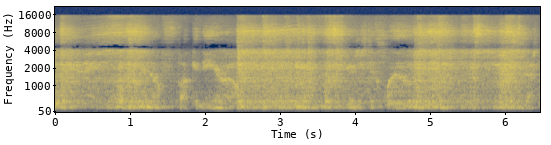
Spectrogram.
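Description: Movie trailer soundtrack playing from a television's speakers: music with speech over it, thin and without bass, with an abrupt change about two and a half seconds in.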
